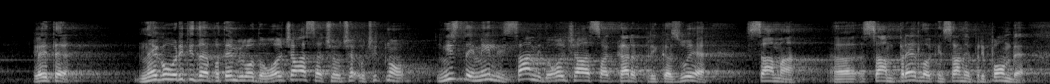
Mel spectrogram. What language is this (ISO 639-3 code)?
slv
